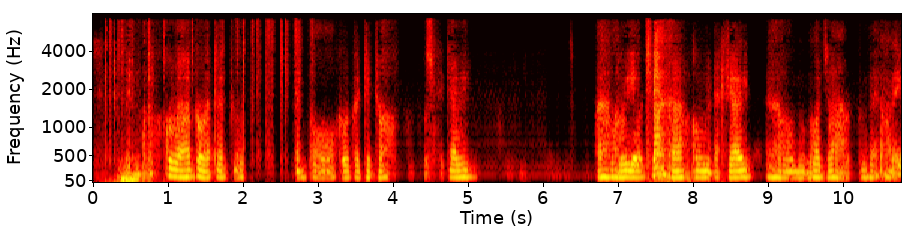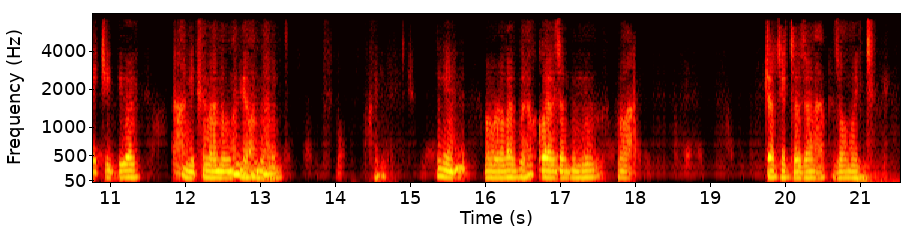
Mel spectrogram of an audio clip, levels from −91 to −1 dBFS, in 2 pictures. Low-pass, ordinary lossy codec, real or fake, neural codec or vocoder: 7.2 kHz; MP3, 32 kbps; fake; codec, 16 kHz, 0.5 kbps, FreqCodec, smaller model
